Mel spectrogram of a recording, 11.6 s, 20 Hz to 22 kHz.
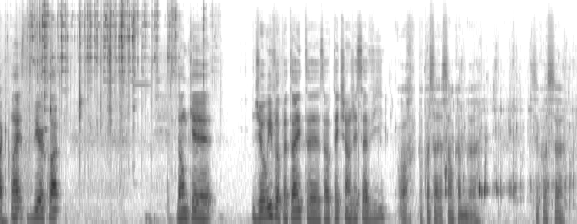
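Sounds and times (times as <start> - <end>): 
speech: 0.0 - 1.3, 3.6 - 4.3, 5.0 - 9.7, 10.7 - 11.4
keys jangling and clinking: 0.0 - 4.4.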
